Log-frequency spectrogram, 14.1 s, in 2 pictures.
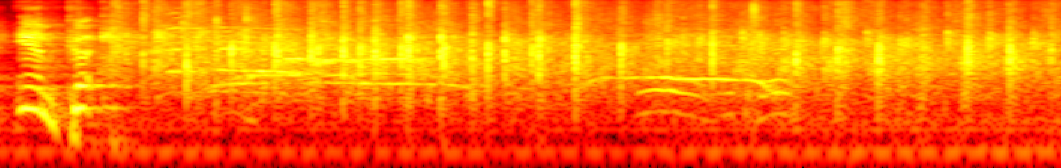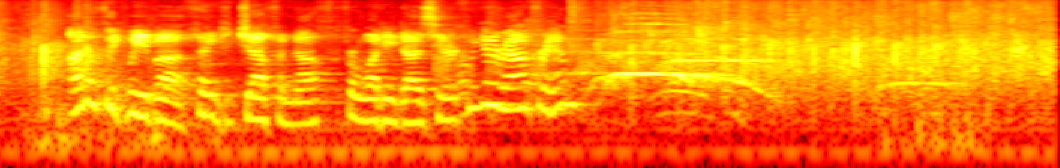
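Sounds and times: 
speech: 0.2s - 0.9s, 7.6s - 11.2s
audience applause: 0.7s - 7.9s, 10.9s - 14.1s.

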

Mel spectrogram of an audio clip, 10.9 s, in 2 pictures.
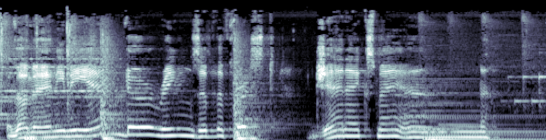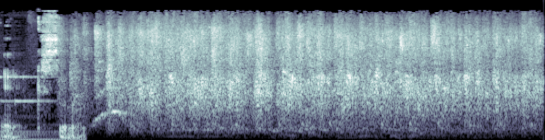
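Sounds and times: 
speech: 0.1s - 6.4s
canned applause from a fake audience: 6.3s - 10.9s.

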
